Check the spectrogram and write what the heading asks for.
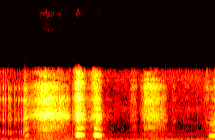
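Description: A woman sobbing: a sharp gasping breath, then two short broken cries and another ragged breath.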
